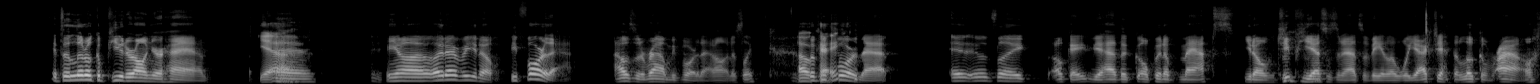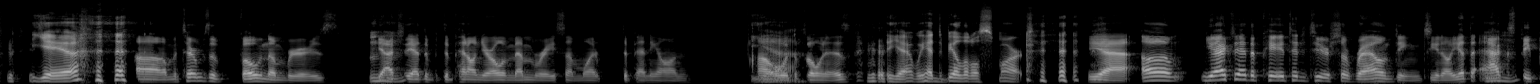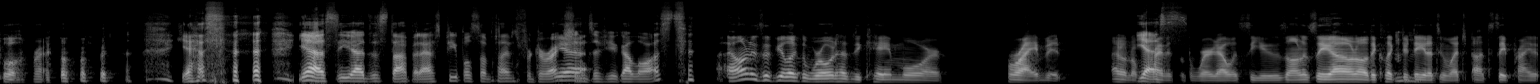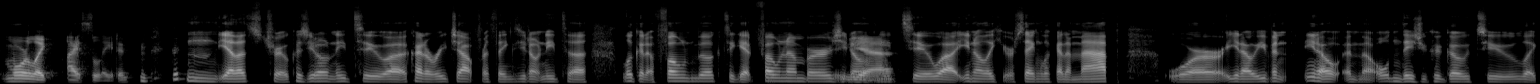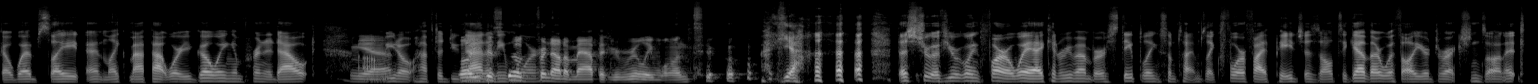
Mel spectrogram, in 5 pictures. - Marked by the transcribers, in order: tapping; chuckle; chuckle; giggle; chuckle; other background noise; chuckle; laughing while speaking: "Yes"; chuckle; chuckle; giggle; laughing while speaking: "to"; laughing while speaking: "Yeah"; laughing while speaking: "it"
- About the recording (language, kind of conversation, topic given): English, unstructured, How have smartphones changed the world?
- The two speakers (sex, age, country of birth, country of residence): female, 50-54, United States, United States; male, 20-24, United States, United States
